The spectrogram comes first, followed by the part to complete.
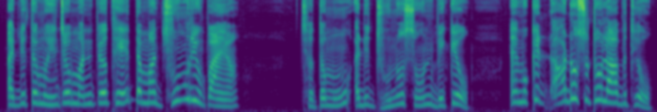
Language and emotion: Sindhi, happy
